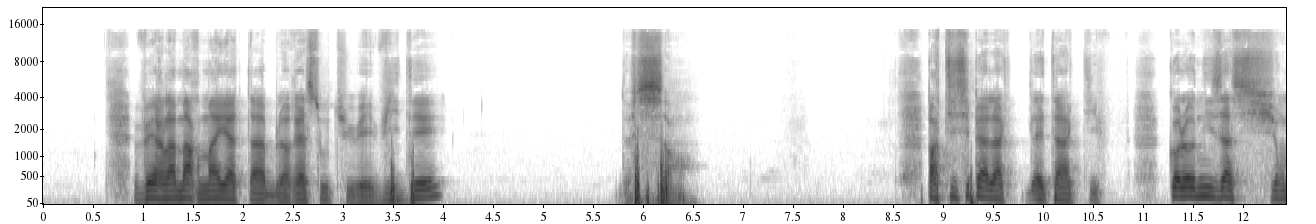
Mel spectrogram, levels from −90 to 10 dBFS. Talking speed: 70 wpm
